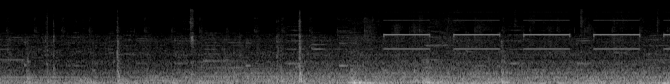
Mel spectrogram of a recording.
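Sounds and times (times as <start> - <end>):
road and engine rumble inside a moving car: 0.0 - 6.6
short high electronic beeps: 3.9 - 6.6.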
